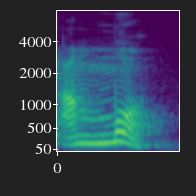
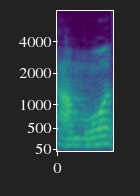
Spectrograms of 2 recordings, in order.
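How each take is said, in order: First: The m sound is long and doubled. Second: The m sound is short and single. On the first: The speaker calls it right. "It's a clear mem with a dagesh, double mem" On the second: The speaker calls it wrong. "They don't say Amo"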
